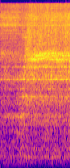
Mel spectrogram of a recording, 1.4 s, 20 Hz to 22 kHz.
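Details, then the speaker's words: Toilet tank refilling on its own about every 5 minutes under high water pressure; steady high hiss of water rushing in as a bent flapper fails to seal, causing a slow leak and phantom refill. "Got a lot of water pressure down here. So every so often you hear it fill. You hear it 5 minutes. Every 5 minutes."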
